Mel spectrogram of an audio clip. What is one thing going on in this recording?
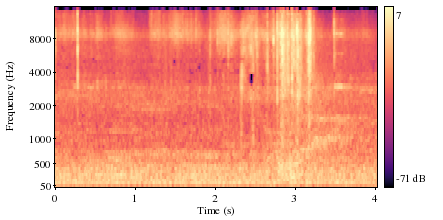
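A pasta package drops into a shopping cart.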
